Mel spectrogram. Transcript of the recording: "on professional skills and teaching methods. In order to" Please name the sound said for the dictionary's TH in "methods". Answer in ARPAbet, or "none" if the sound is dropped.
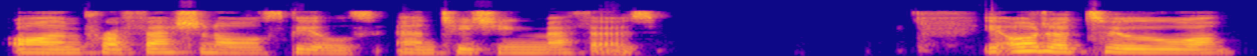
TH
